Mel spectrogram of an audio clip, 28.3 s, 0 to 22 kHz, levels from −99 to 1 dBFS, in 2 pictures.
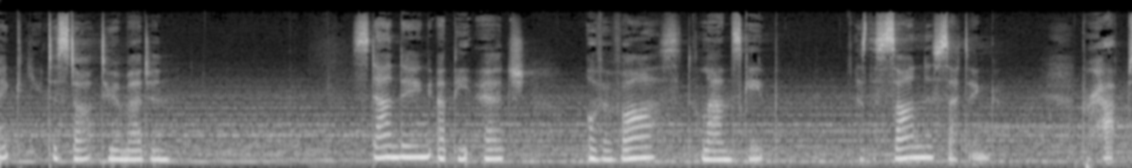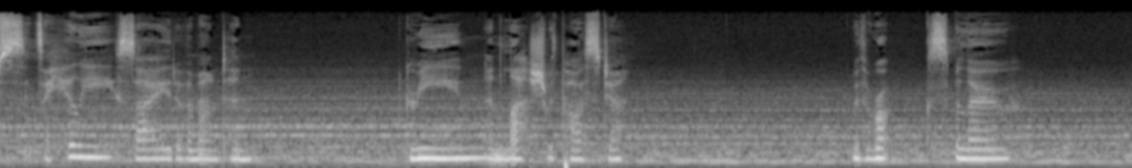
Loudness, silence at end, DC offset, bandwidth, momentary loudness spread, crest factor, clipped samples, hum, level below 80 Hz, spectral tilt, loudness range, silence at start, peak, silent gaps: -18 LUFS; 0 s; under 0.1%; 16.5 kHz; 19 LU; 18 dB; under 0.1%; none; -42 dBFS; -4 dB/octave; 6 LU; 0 s; -2 dBFS; none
